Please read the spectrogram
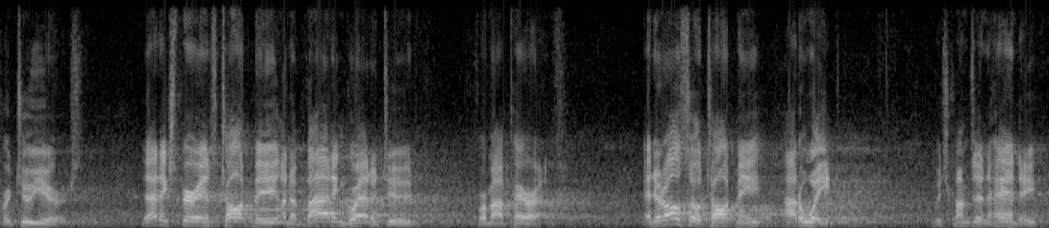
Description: An adult male is speaking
